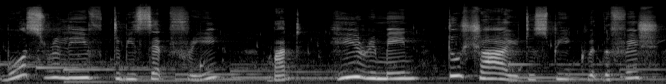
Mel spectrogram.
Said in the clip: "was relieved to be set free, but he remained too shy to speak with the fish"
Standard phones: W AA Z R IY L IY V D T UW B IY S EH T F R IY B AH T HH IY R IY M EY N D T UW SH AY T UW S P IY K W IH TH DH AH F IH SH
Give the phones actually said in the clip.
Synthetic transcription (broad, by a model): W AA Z R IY L IY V T UW B IY S EH T F R IY B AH T HH IY R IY M EY N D T UW SH AY T UW S P IY K W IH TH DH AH F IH SH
